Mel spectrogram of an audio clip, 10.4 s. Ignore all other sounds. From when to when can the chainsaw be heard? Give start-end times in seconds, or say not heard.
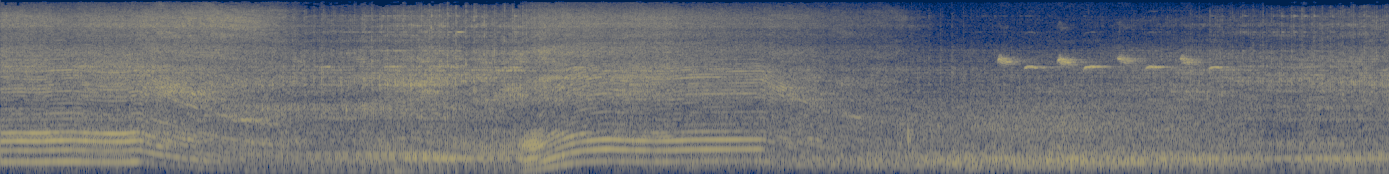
0.0-10.3.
